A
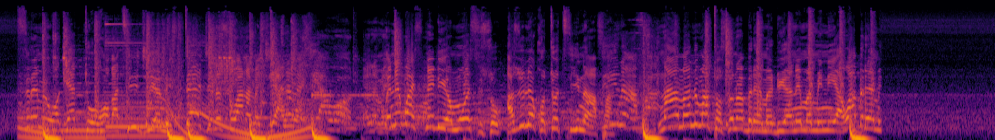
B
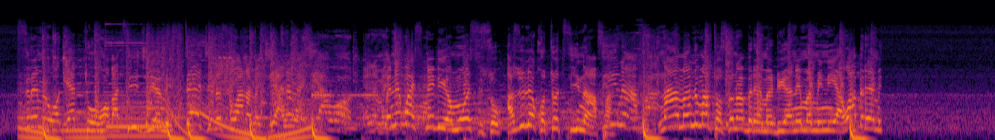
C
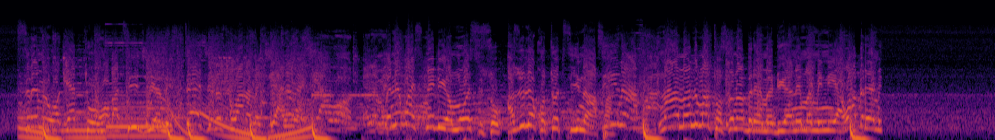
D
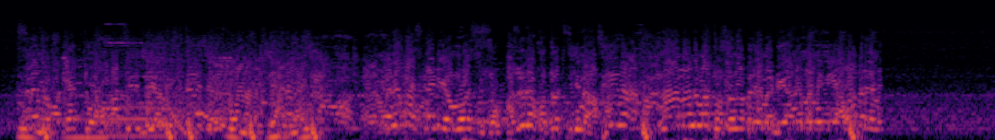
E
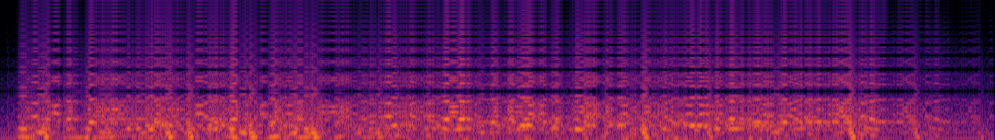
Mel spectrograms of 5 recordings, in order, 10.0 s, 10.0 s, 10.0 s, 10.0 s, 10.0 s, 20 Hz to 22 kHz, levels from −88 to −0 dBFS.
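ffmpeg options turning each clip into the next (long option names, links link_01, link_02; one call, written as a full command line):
ffmpeg -i in.wav -filter_complex "[0:a]acrossover=split=2800[link_01][link_02];[link_02]acompressor=threshold=-44dB:ratio=4:attack=1:release=60[link_03];[link_01][link_03]amix=inputs=2:normalize=0,lowpass=frequency=9200:width=0.5412,lowpass=frequency=9200:width=1.3066,acrossover=split=200|1100|5000[link_04][link_05][link_06][link_07];[link_04]acompressor=threshold=-33dB:ratio=6[link_08];[link_08][link_05][link_06][link_07]amix=inputs=4:normalize=0,volume=3dB" out.wav
ffmpeg -i in.wav -filter_complex "[0:a]acrossover=split=490|4100[link_01][link_02][link_03];[link_02]asoftclip=type=tanh:threshold=-32dB[link_04];[link_03]alimiter=level_in=20dB:limit=-24dB:level=0:latency=1,volume=-20dB[link_05];[link_01][link_04][link_05]amix=inputs=3:normalize=0,asoftclip=type=hard:threshold=-21dB,volume=-3.5dB" out.wav
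ffmpeg -i in.wav -af "afftfilt=real='re*2*eq(mod(b,4),0)':imag='im*2*eq(mod(b,4),0)':win_size=2048:overlap=0.75,volume=-2.5dB" out.wav
ffmpeg -i in.wav -af "aeval=exprs='val(0)+0.00141*(sin(2*PI*60*n/s)+sin(2*PI*2*60*n/s)/2+sin(2*PI*3*60*n/s)/3+sin(2*PI*4*60*n/s)/4+sin(2*PI*5*60*n/s)/5)':channel_layout=same,acrusher=samples=26:mix=1:aa=0.000001,aecho=1:1:645|1290|1935|2580:0.398|0.143|0.0516|0.0186,volume=4.5dB" out.wav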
